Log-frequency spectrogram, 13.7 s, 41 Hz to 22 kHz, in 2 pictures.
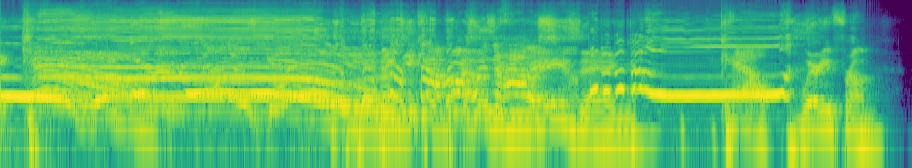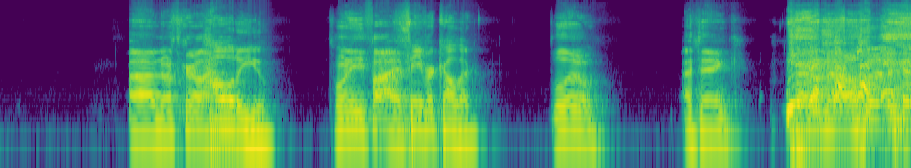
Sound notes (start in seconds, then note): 3.1 exclaiming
